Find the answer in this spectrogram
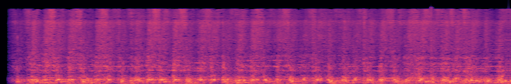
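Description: An Indonesian marching drum band plays a tune with dense, rapid drumming. It cuts in at once at the start and stays loud and steady.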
